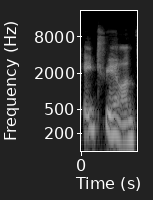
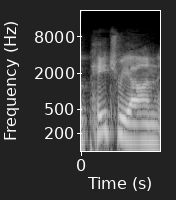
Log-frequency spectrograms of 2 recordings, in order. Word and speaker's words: Patreon: about patreon sure so patreon as you can sort of tell the word sounds like the word Patron and it's a platform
